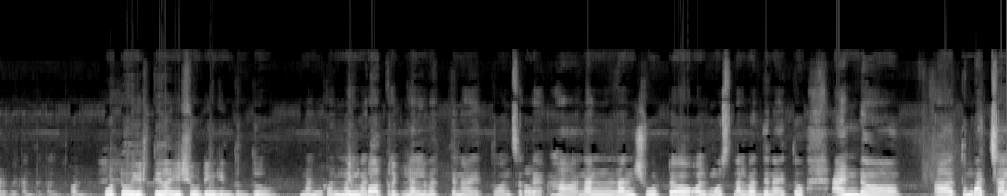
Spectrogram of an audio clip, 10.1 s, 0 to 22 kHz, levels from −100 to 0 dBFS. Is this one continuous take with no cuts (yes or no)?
yes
